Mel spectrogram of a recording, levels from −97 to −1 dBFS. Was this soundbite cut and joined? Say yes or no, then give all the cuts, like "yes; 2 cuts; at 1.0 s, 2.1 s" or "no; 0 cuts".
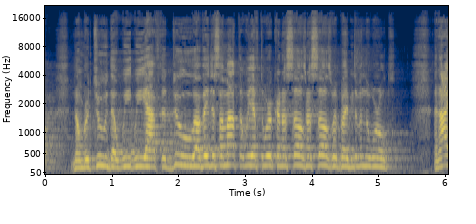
yes; 3 cuts; at 1.3 s, 3.9 s, 4.6 s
